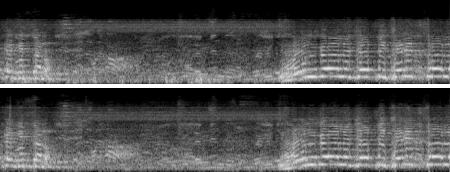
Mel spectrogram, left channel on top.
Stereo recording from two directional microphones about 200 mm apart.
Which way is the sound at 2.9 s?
20° right (ahead or behind).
